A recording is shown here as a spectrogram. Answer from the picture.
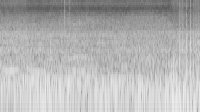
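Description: Steady low rumble of a moving vehicle mixed with wind noise, with faint voices talking underneath.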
